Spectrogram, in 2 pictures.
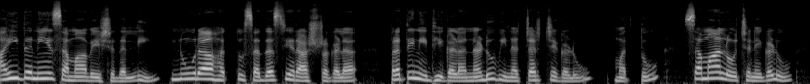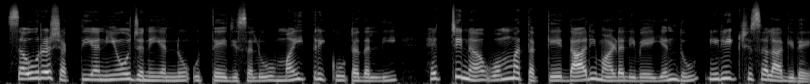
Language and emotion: Kannada, neutral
